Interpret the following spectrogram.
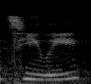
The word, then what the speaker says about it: Teeley: Tepfer said, my name is Teeley. It's pronounced like tea leaf, but without the F.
